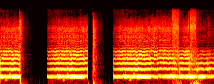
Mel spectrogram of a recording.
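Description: A mosquito buzzes in a high, steady, whining drone rich in overtones. It comes in three loud bursts separated by two short silences.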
